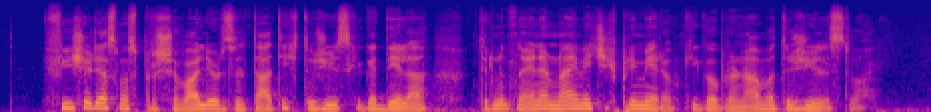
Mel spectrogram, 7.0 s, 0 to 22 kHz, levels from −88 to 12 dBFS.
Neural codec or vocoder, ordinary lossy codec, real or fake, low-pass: vocoder, 44.1 kHz, 128 mel bands every 512 samples, BigVGAN v2; none; fake; 19.8 kHz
